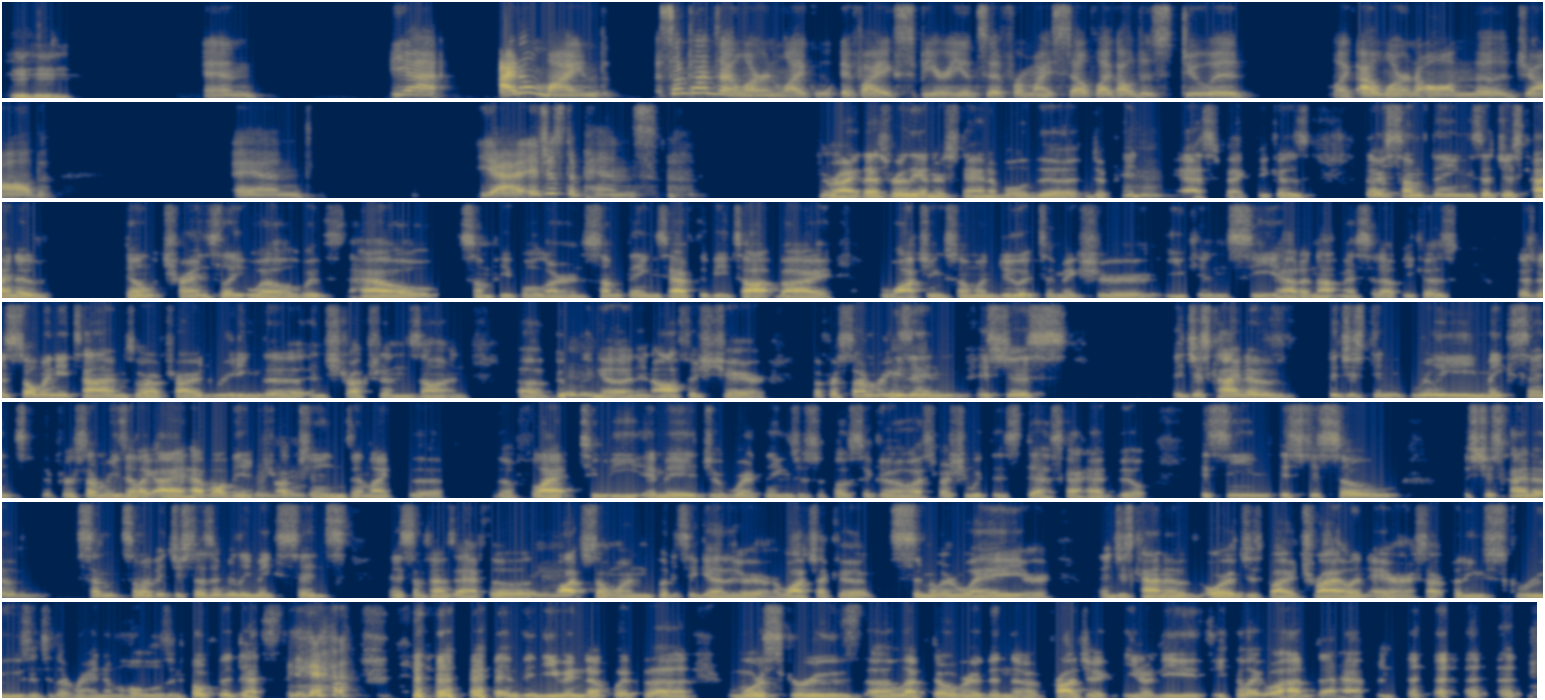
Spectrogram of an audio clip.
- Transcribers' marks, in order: other background noise; tapping; chuckle; laughing while speaking: "hope the desk stays up"; laughing while speaking: "Yeah"; chuckle; laughing while speaking: "You're like, Well, how did that happen?"; chuckle
- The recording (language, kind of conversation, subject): English, unstructured, What is your favorite way to learn new things?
